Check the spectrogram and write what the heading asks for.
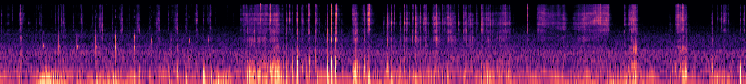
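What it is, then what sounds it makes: Foam sponge block scratched with nails. A solid, light-blue porous foam sponge block is held close in front of the microphone and scratched and rubbed with long acrylic nails. It opens with a steady run of short, dry ticking scratches. These give way to denser, crackly rubbing and scraping bursts with a bright, airy hiss over a low rumble, continuing in uneven flurries to the end.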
